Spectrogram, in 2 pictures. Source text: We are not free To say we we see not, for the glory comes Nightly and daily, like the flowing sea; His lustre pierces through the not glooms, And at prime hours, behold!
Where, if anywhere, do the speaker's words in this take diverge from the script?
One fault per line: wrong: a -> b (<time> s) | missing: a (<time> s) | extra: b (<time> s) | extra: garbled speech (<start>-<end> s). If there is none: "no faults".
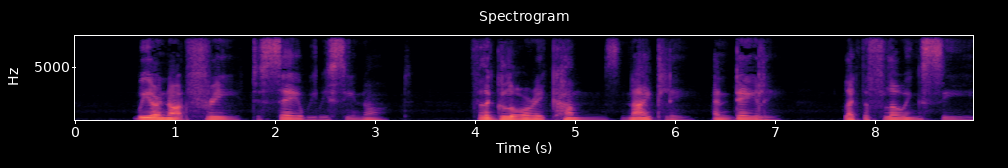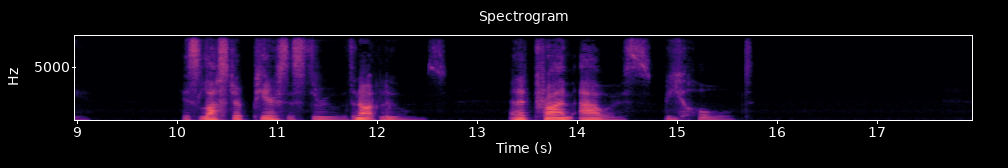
no faults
